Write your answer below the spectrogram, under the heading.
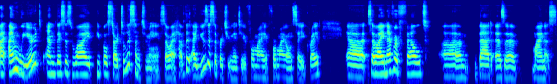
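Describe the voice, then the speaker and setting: With a Russian accent, a woman with a fairly high voice speaks at a moderate pace. Her intonation is lively. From Russia (Moscow). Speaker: tech startup co-founder. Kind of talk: podcast interview. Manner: formal; halting.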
